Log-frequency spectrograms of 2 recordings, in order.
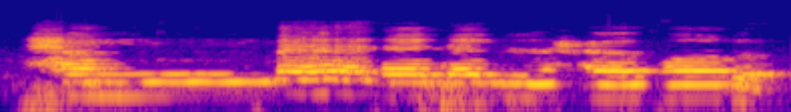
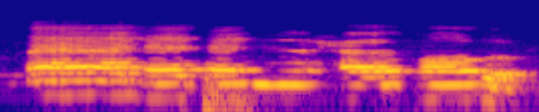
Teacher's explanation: یہاں حما میں الف بنتا ہے اور میم مشدد ہے. میم اور نون جب مشدد آئیں تو اس میں غنہ لازم ہوتا ہے.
